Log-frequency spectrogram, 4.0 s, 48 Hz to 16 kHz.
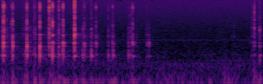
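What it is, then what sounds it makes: Plastic hairbrush. Long nails scratch across the fine plastic bristles of a light blue, cat-shaped plastic hairbrush lying bristle face up, and tap its frame. About 17 short, dry, clicky taps come in a quick, uneven run over the first two seconds, with a faint scratchy rustle in between. After a quiet pause, a final pair of taps lands near the end, each dying away instantly with no ring.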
